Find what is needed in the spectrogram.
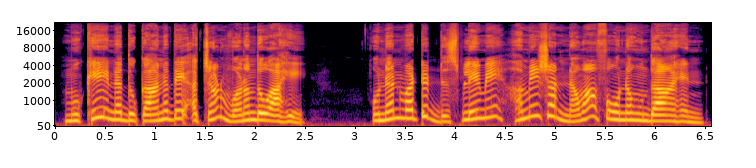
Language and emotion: Sindhi, happy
